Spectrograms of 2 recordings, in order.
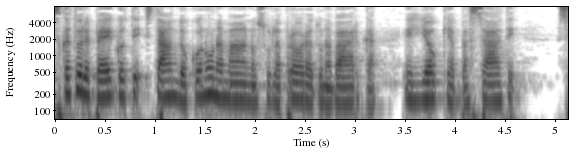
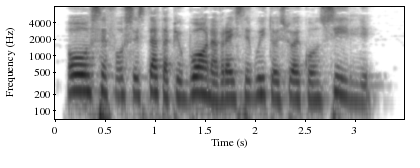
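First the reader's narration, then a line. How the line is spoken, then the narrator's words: Girl, desperate regretful exclamation. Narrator (Italian): esclamò la ragazza con disperato rimpianto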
